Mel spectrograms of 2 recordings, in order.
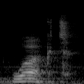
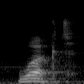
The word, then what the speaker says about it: worked: The ed is pronounced as a t, worked, worked.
